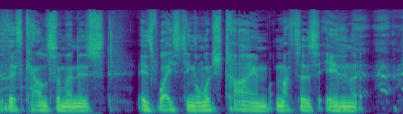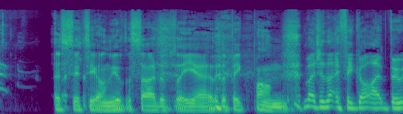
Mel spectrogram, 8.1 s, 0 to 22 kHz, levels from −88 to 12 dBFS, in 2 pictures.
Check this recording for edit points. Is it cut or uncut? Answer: cut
